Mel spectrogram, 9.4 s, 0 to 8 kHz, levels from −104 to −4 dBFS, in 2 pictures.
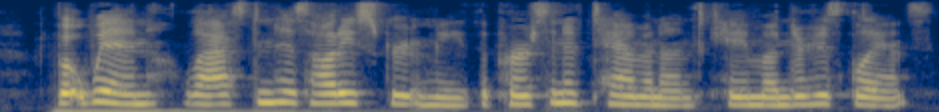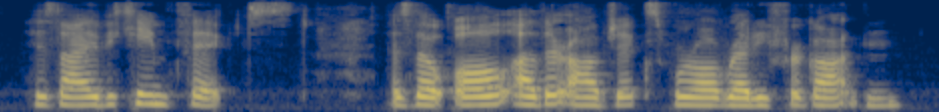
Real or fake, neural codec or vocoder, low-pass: real; none; 7.2 kHz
